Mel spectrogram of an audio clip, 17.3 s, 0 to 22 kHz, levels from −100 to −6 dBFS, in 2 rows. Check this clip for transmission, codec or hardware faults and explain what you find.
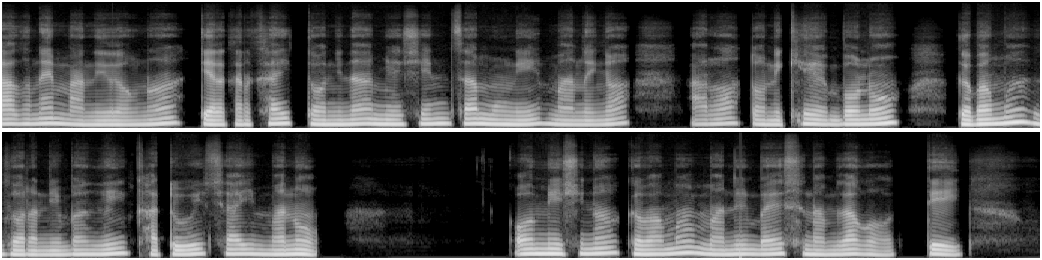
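Two brief stutters in the speech, at 0.92 s and 14.80 s, are a repeated buffer: the new audio arrived late, so the player replayed the previous 40 ms block once, with a hard join. Unlike a dropout, no audio goes missing. The same fragment is simply heard twice in quick succession.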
